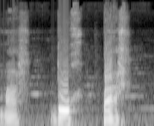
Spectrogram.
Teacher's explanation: nos nomes monossilábicos, os nomes de uma sílaba só, esse R pós-vocálico tende a preservar-se mais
